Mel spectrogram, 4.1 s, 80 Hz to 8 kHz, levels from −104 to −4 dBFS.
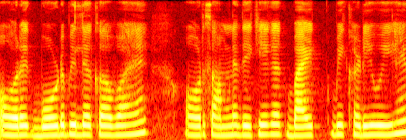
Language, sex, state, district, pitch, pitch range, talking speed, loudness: Hindi, female, Odisha, Khordha, 195 Hz, 190-200 Hz, 220 wpm, -15 LUFS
